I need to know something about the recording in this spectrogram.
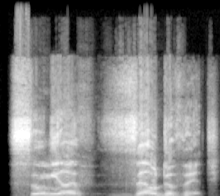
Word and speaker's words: Sunyaev-Zeldovich: It's Sunyaev-Zeldovich. You have to say it like a Russian.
